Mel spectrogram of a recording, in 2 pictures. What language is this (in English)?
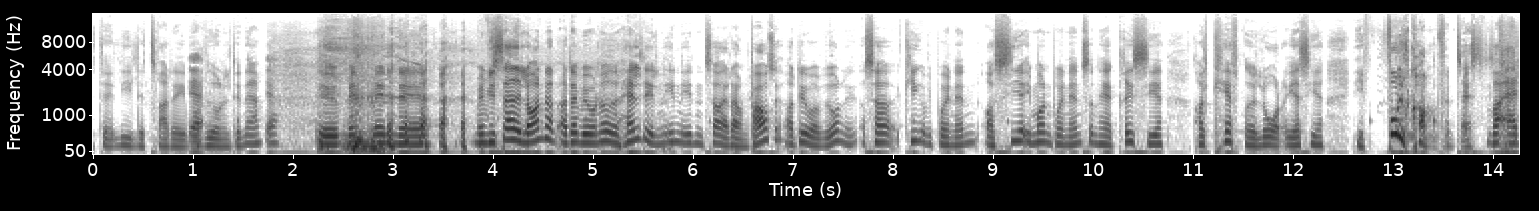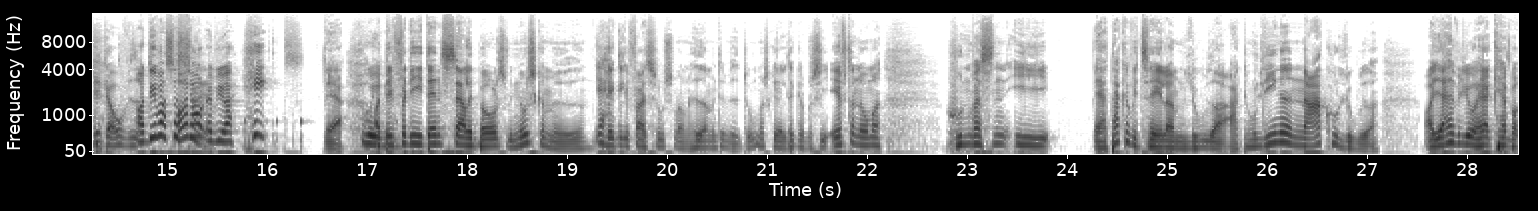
Danish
